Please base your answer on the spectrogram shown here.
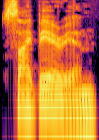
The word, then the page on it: siberian: British English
